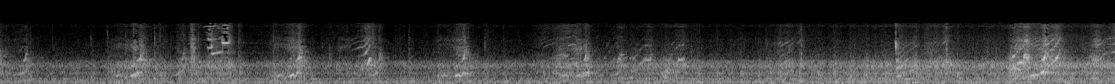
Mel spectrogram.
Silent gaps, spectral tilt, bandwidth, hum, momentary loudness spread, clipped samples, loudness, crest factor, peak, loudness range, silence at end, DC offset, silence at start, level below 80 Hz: none; -4 dB/octave; 7.2 kHz; none; 13 LU; under 0.1%; -26 LUFS; 20 dB; -6 dBFS; 5 LU; 0 s; under 0.1%; 0 s; -38 dBFS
